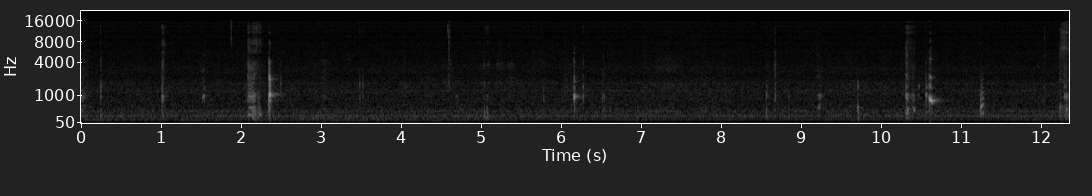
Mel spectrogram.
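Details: Infant's hiccups: soft, brief catches repeating every second or two in a quiet room; a harmless normal event.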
